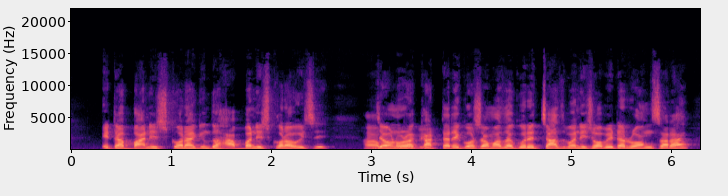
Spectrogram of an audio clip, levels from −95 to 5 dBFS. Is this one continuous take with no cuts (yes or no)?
yes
